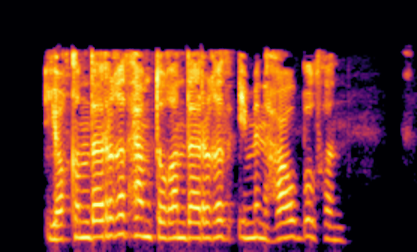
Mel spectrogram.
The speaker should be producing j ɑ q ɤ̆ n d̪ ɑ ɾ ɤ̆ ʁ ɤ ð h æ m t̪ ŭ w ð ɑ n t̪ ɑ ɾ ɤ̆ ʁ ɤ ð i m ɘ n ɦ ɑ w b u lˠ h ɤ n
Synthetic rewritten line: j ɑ q ɤ̆ n d̪ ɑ ɾ ɤ̆ ʁ ɤ ð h æ m t̪ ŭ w ʁ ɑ n d̪ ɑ ɾ ɤ̆ ʁ ɤ ð i m ɘ n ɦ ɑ w b u lˠ h ɤ n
